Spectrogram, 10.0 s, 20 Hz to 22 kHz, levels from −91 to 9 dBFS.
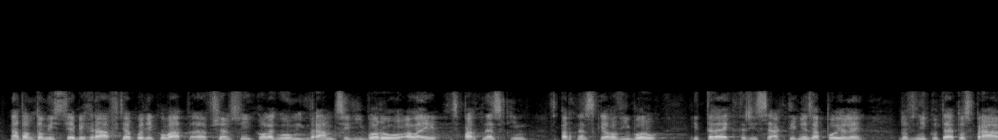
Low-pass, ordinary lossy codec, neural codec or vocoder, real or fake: none; none; codec, 16 kHz, 4 kbps, FreqCodec, smaller model; fake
